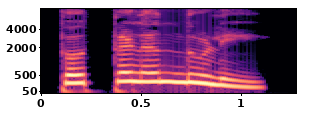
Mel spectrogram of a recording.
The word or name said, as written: ತೊತ್ತಳಂತುಳಿ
